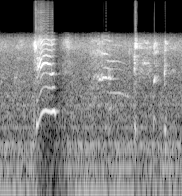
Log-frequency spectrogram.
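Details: A single sharp, rising meow from Chance, a Siamese mix house cat, followed by faint softer sounds and background room noise.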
